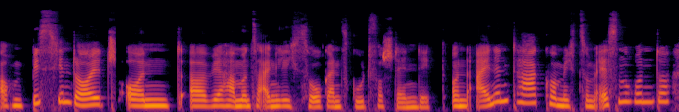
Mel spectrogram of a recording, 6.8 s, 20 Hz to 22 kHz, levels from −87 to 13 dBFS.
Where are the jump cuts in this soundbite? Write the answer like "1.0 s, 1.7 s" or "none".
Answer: 1.1 s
